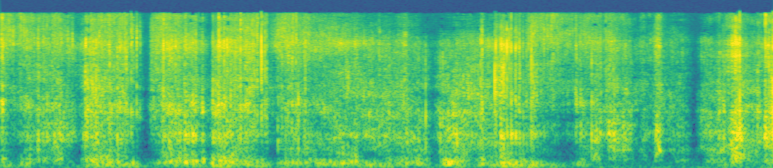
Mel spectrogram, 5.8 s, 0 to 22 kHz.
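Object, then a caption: Knit fabric sneaker upper. A hollow white and black knit-upper sneaker in the Yeezy 350 style, held in the hands, is tapped and scratched with fingertips and nails. The result is a continuous low, muffled rustling and scraping texture broken by short gaps.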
